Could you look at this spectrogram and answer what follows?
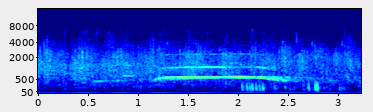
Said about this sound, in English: And if you're thankful for that, you ought to clap your hands to the Lord right now.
